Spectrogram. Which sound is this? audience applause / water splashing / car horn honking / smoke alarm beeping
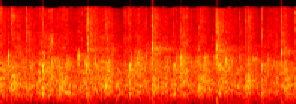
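audience applause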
